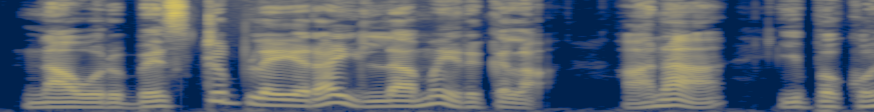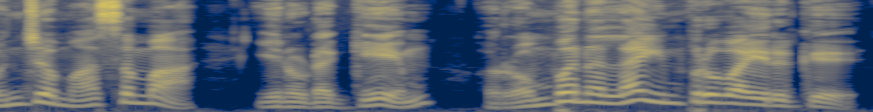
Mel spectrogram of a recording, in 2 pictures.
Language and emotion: Tamil, happy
